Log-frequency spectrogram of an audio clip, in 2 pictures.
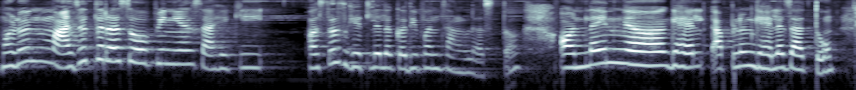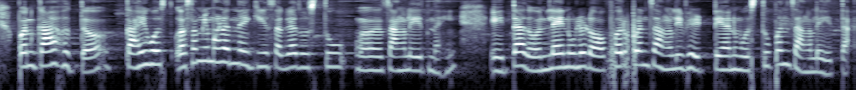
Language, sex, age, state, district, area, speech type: Marathi, female, 18-30, Maharashtra, Sindhudurg, rural, spontaneous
